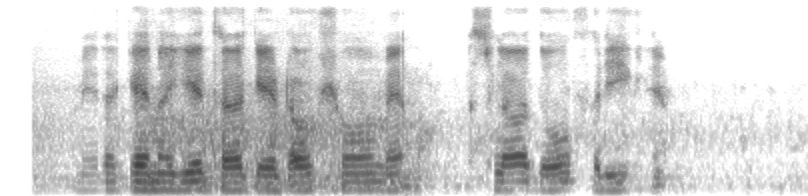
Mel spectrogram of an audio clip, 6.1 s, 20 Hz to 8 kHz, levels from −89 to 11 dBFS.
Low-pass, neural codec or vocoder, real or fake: 7.2 kHz; autoencoder, 48 kHz, 128 numbers a frame, DAC-VAE, trained on Japanese speech; fake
